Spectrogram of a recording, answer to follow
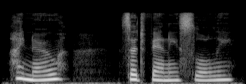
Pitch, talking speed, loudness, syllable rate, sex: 215 Hz, 120 wpm, -16 LUFS, 4.6 syllables/s, female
